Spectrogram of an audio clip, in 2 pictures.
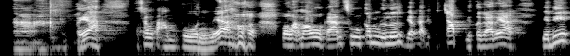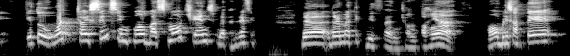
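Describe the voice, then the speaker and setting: Lively Indonesian woman lecturer. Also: medium pitch, normal speed. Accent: Balinese Indonesian. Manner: lively, demonstrative, asks the class questions. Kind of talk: classroom lecture mixing English phrases.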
